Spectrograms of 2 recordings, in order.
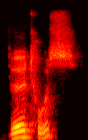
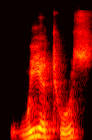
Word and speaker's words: virtus: classical virtues in Latin the word for virtue is well we would pronounce it virtus the Romans would have pronounced it weirdos that's how they would have actually pronounced that word that you can see on the screen Latin weirdos meaning in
